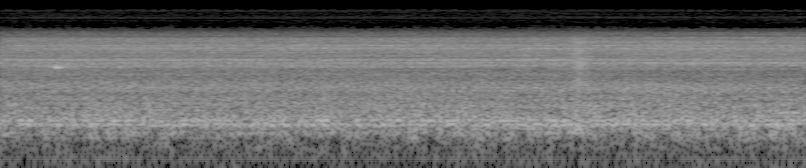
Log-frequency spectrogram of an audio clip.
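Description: Pressurised gas hissing steadily out of a leak in a window AC's copper coil pipe: the leak the pressure test has found.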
